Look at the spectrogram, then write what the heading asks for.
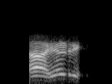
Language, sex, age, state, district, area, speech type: Kannada, male, 60+, Karnataka, Bidar, rural, conversation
